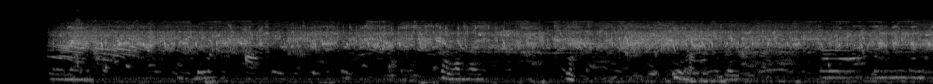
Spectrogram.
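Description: A crowd of people murmurs and chatters in the distance outdoors.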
